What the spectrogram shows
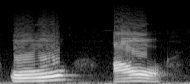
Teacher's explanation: होठों की आकृति वृत्त के समान गोल हो जाती है। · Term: वृत्ताकार स्वर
